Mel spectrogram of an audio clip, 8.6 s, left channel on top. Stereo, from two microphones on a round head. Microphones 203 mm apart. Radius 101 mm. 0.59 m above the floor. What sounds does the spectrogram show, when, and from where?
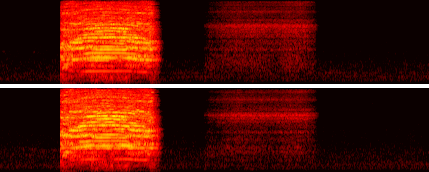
1.2 s a scream: 15° right (ahead or behind), 0.9 m; by 3.2 s 10° left (ahead or behind), 1.2 m
4.1 s a hiss: 55° left (ahead or behind), 1.6 m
